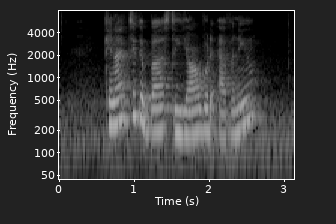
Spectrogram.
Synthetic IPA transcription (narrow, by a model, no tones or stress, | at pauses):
kʰɨ̃ñaɪtʰeɪkɨbʌstʰɨjɑɹwʊɾævɨ̃njʉ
